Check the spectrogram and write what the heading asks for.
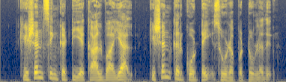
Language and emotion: Tamil, neutral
